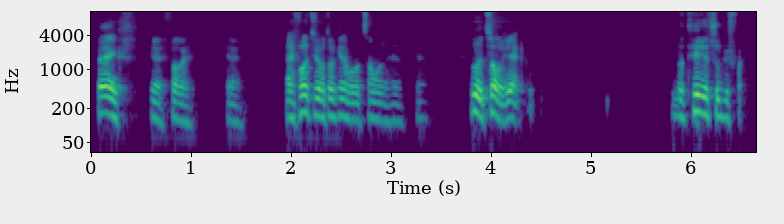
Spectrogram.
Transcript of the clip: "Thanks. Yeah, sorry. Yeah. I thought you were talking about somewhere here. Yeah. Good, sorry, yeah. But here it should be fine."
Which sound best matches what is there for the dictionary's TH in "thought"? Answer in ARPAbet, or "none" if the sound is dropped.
F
